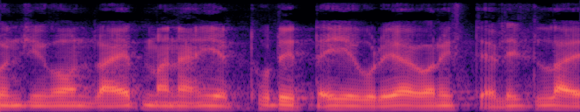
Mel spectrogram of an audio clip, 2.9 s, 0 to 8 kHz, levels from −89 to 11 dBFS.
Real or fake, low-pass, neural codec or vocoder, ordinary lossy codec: fake; 7.2 kHz; codec, 16 kHz, 2 kbps, X-Codec, WavLM features, trained on Multilingual LibriSpeech; none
